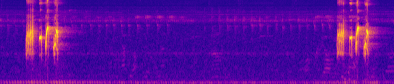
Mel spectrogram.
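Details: Red-whiskered bulbul in a cage, singing continuously in a contest with fearless wild birds. Two quick phrases of chopped, bright whistles about six seconds apart. A faint low hum sounds under the first phrase.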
